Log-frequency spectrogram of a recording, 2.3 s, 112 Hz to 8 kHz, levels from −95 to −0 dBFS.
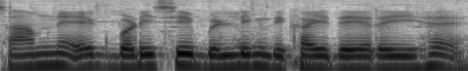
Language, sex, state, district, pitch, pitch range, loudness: Hindi, male, Arunachal Pradesh, Lower Dibang Valley, 145 Hz, 140-150 Hz, -12 LUFS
